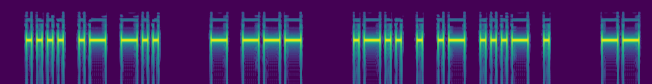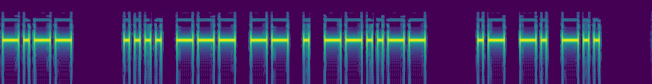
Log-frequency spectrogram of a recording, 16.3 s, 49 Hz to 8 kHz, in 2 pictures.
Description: Morse code, heard as a keyed tone, about 18 wpm, 700 Hz. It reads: HAD TO LEAVE MY HOME, AND
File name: 18 WPM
